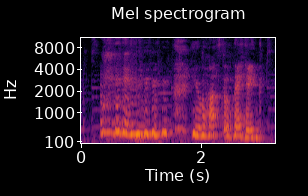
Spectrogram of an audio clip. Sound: giggling

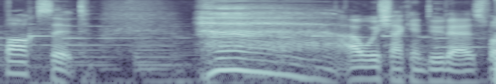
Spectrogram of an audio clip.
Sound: sigh

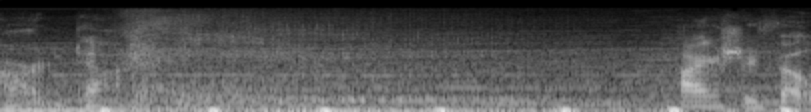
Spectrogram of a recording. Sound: heartbeat

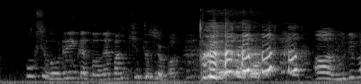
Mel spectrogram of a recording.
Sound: laughing

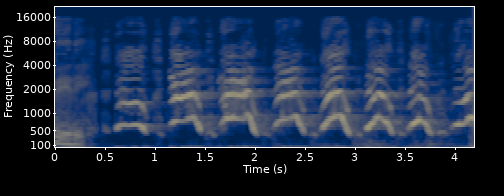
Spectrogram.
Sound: screams

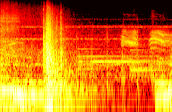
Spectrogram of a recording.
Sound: door slams; crow caws

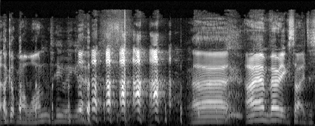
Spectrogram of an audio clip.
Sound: laughter

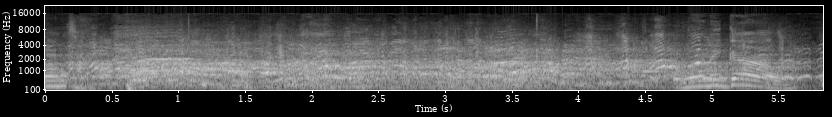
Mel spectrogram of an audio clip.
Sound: laughter

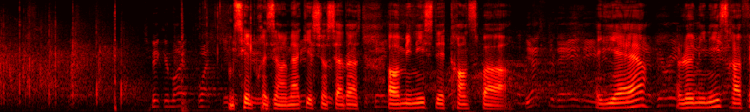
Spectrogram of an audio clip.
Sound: applause

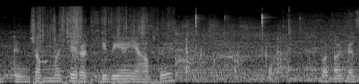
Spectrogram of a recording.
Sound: squash; squish

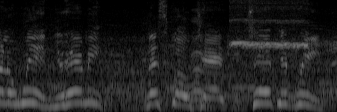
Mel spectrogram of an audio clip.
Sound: whistle blows

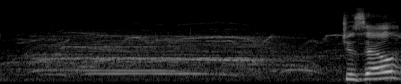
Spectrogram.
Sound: audience applauding

